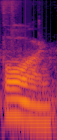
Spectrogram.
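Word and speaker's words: Bourne: 보온은 태어났다라는 말과 이제 발음이 똑같죠. born 이건데, 사실은 이거는 사람 이름이에요.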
